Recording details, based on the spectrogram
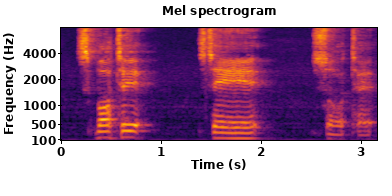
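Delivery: put-on very slow, utterly bored voice with Scottish accent. Retelling a transport announcement, the speaker imitates a bored scottish voice. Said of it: "this really bored Scottish voice just goes".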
